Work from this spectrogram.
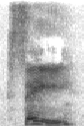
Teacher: why we spell it with an A and a why because that vowel is changing as you go through the word say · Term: diphthong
